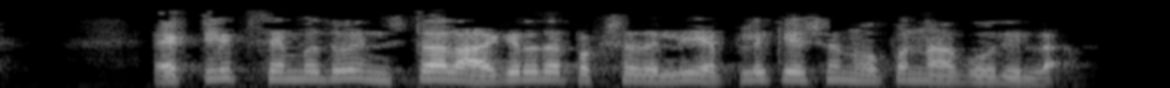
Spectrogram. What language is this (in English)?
Kannada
